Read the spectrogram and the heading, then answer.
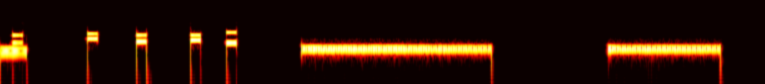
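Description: A telephone being dialed: a short tone, then five quick two-tone keypad beeps, followed by two long steady ringback tones separated by silence, with no talking.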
